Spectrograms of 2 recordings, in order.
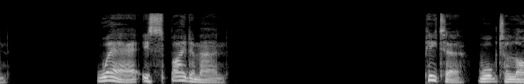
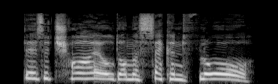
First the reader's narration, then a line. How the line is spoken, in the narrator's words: someone cried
